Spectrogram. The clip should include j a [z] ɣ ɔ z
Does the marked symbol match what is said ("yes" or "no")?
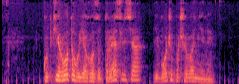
no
